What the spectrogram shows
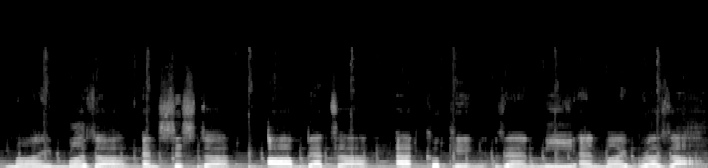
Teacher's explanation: Brits would pronounce ER as AH most of the time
